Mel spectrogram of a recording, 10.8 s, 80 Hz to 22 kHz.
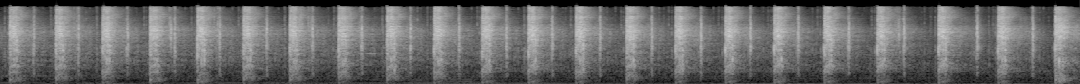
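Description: Homemade multi-barrel BB gun built from several small CO2 BB guns, firing a steady string of sharp pops about three a second as its magazine is emptied.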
